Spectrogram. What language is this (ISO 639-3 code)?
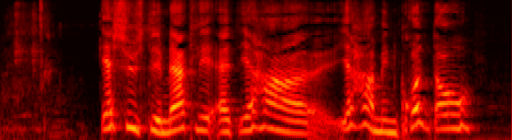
dan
